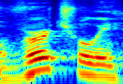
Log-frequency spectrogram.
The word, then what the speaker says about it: virtually: So virtually has 4 syllables, 4 vowel sounds. Virtually. Now one of those gets the accent, which means we say it louder than the other. So which one? The first one.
